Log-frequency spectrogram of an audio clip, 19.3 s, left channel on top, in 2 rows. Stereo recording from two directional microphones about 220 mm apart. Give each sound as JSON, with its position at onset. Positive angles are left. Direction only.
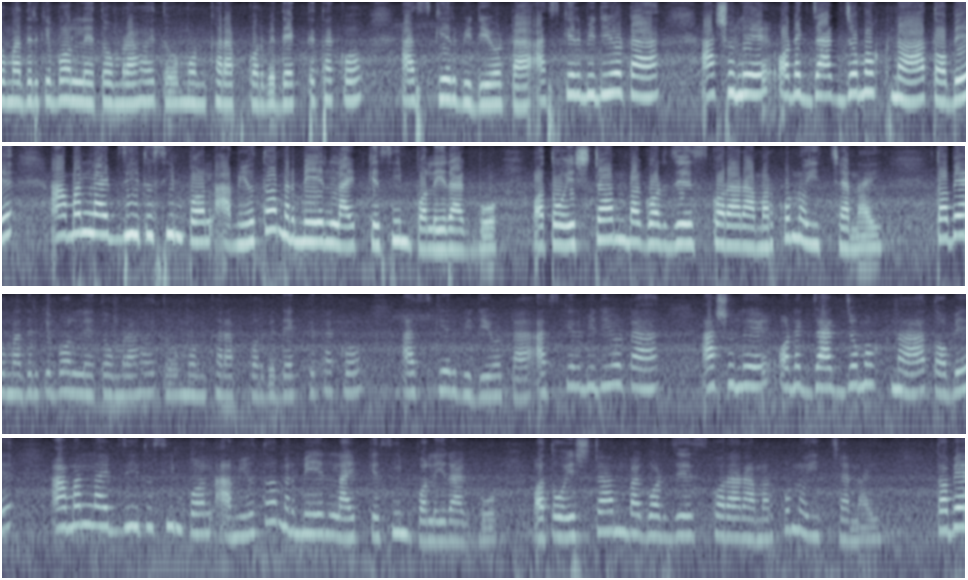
{"t": 0.1, "sound": "a woman's voice", "side_deg": 30}
{"t": 4.6, "sound": "a woman's voice", "side_deg": 25}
